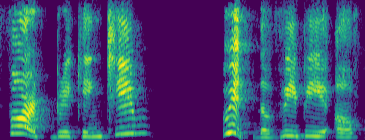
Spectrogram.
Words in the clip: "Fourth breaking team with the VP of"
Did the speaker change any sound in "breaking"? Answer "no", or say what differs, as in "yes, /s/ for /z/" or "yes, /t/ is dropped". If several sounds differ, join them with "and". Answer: no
